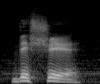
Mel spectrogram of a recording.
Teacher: The S and Y combine into a sh sound.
